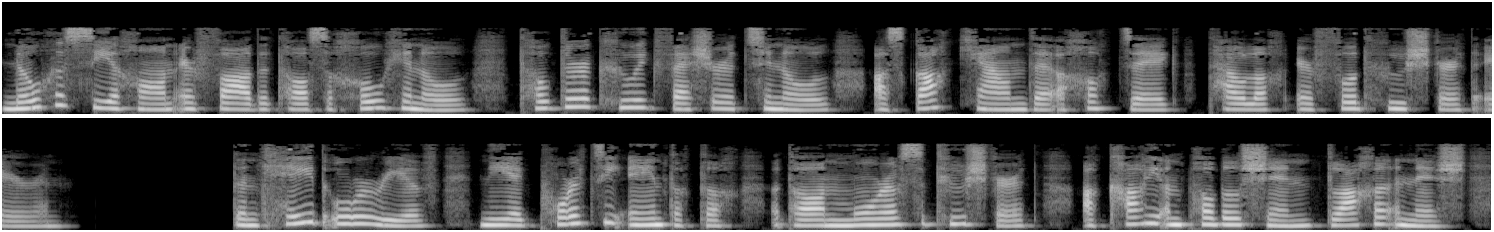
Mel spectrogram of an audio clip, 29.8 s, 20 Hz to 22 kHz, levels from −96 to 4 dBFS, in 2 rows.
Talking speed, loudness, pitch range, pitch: 95 wpm, -19 LUFS, 195-235 Hz, 210 Hz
